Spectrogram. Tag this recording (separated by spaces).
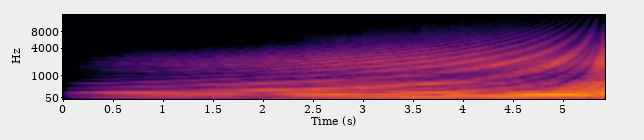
axe distortion fuzz guitar phase phasing reverse sweep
